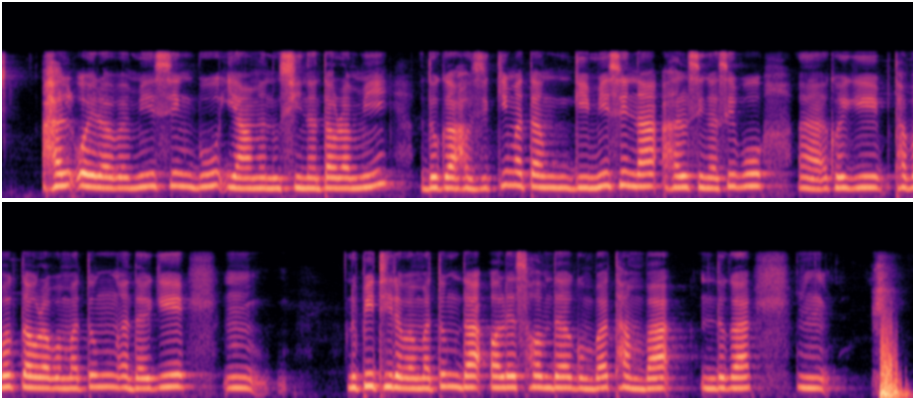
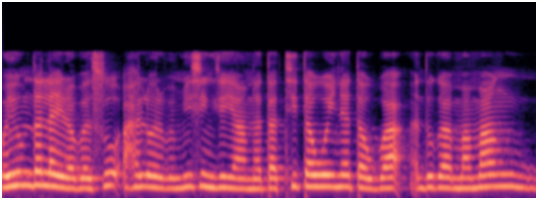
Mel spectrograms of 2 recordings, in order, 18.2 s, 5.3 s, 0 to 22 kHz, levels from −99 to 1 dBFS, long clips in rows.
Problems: none marked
